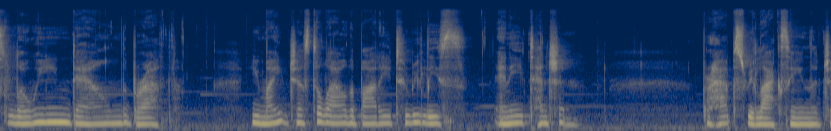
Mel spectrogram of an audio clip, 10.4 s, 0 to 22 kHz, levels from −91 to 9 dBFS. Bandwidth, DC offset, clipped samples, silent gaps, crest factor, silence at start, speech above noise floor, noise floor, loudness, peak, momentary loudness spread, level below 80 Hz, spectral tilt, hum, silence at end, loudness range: 16.5 kHz; under 0.1%; under 0.1%; none; 18 dB; 0 s; 27 dB; -58 dBFS; -31 LUFS; -14 dBFS; 10 LU; -62 dBFS; -4 dB/octave; none; 0 s; 2 LU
